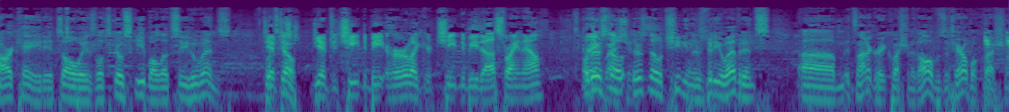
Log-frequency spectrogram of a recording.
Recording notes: The Zone continues broadcasting live from the KC Golf Show.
